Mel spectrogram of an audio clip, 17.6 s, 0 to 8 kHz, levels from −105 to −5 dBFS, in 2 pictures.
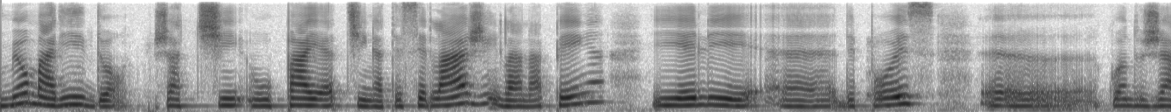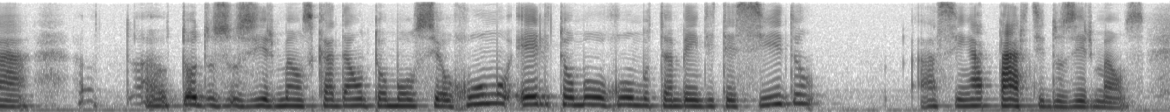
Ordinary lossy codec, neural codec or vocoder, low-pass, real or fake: none; none; 7.2 kHz; real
